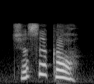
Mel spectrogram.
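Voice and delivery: sharp loud call to snap her out of it; calling her name. A narrator's reading. Calling Jessica who doesn't answer.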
